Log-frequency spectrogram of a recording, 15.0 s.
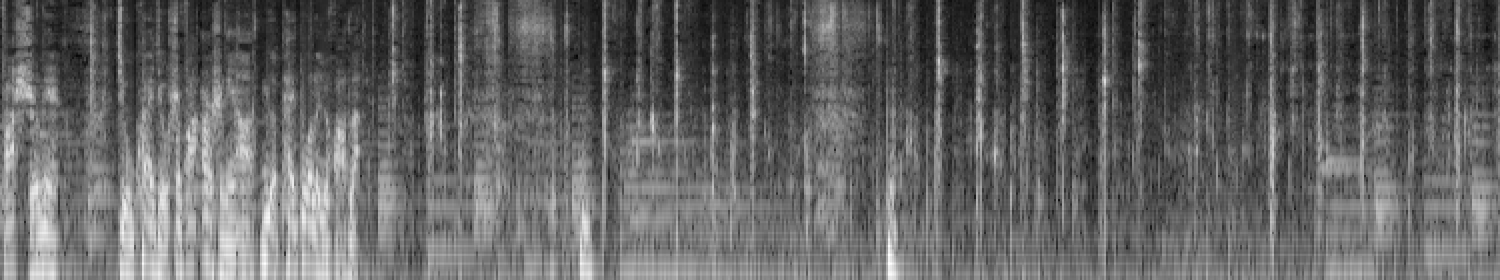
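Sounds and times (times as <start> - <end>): soft background music: 0.0 - 8.7, 12.4 - 15.0
chewing clicks and mouth smacks: 0.7 - 1.2, 3.4 - 15.0.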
